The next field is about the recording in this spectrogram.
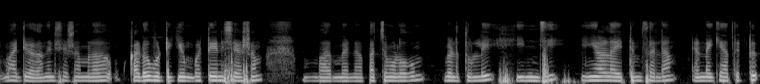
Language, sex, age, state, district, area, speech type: Malayalam, female, 45-60, Kerala, Kottayam, urban, spontaneous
